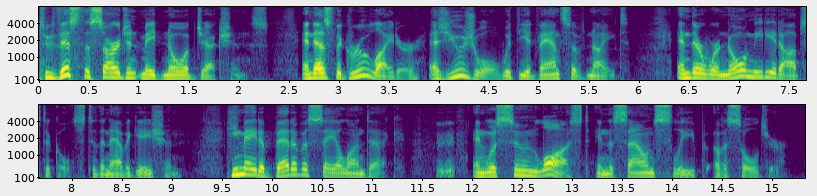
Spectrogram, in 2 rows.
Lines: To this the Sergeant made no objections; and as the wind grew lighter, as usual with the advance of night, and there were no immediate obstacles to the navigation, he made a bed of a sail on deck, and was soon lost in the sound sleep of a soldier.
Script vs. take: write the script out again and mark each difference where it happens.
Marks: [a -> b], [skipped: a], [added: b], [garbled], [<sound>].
To this the Sergeant made no objections; and as the [skipped: wind] grew lighter, as usual with the advance of night, and there were no immediate obstacles to the navigation, he made a bed of a sail on deck, [laugh] and was soon lost in the sound sleep of a soldier.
